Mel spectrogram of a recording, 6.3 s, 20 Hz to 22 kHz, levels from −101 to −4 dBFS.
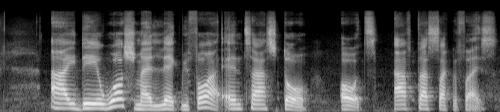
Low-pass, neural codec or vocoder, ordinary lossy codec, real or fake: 14.4 kHz; codec, 44.1 kHz, 7.8 kbps, DAC; none; fake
